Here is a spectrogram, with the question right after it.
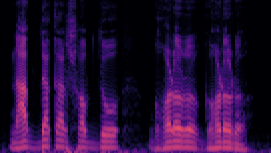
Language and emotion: Bengali, neutral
